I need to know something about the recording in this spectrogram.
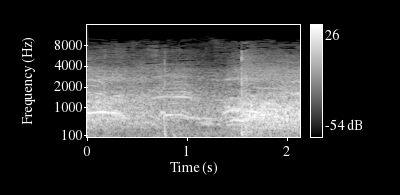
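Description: Shouts from players and a small football crowd, with a sharp strike of the ball about one and a half seconds in, after which the shouting swells.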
